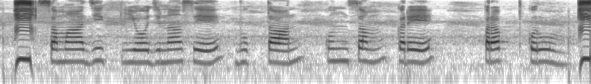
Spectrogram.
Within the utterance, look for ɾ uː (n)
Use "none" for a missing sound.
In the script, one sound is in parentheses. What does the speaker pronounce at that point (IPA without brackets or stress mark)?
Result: m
